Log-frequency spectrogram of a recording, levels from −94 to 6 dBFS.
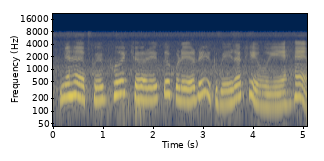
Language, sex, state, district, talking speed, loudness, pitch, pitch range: Hindi, male, Maharashtra, Solapur, 120 wpm, -19 LUFS, 195 Hz, 170-235 Hz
